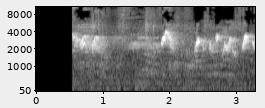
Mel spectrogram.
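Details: Red-whiskered bulbul song: short bursts of bright, warbled, rising and falling whistled phrases, repeated at irregular intervals after a silent start, over a low steady background hum.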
